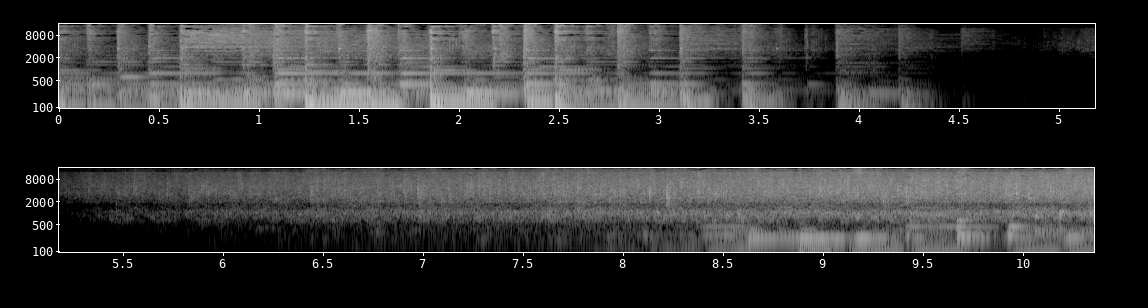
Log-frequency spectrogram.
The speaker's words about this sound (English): We're in Cali. There are two kids outside playing with the family dog, Simca. It's pouring rain, but they don't mind. The rain adds drama to the scene they're acting out.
